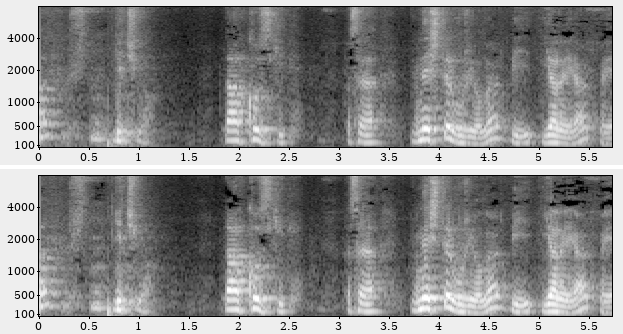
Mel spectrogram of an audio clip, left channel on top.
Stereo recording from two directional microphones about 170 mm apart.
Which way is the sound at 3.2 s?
5° right (ahead or behind).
